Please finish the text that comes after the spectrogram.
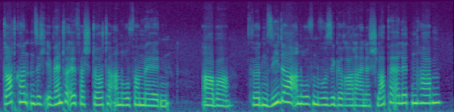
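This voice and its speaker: A woman's voice: lowish voice, brisk, darkish tone, no echo. A woman reading scripted narration as the reporter of a radio feature.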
